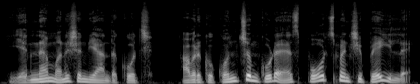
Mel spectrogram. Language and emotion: Tamil, disgusted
